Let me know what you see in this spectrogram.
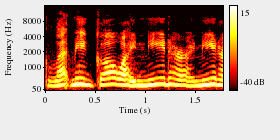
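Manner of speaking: frantic, desperate, pleading cry. Retelling the one being pulled from the water, begging to be let go, imitating his screaming. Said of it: "he's screaming like".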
